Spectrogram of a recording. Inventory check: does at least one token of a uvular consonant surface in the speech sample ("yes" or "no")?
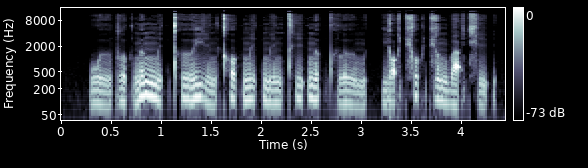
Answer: no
